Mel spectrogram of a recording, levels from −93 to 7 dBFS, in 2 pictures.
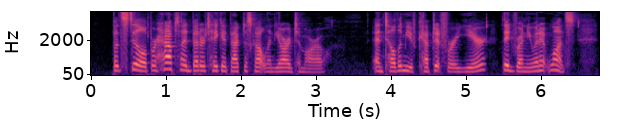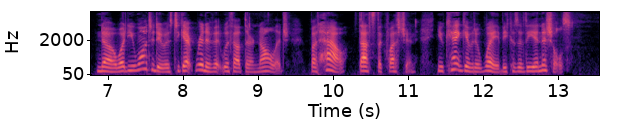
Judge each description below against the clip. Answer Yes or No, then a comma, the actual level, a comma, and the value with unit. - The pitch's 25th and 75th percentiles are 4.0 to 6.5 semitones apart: No, average, 3.4 semitones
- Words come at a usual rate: No, fast, 250 wpm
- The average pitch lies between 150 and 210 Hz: Yes, high, 200 Hz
